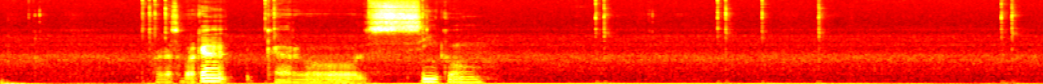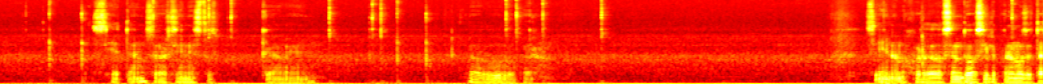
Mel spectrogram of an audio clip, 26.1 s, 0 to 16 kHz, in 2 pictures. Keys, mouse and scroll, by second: 1.8 click, 2.1 click, 3.4 click, 5.3 click, 7.5 click, 9.1 click, 10.2 click, 14.0 scroll, 15.6 click, 17.1 click, 17.8 click, 18.4 scroll, 19.5 click, 20.6 click, 25.0 Escape.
